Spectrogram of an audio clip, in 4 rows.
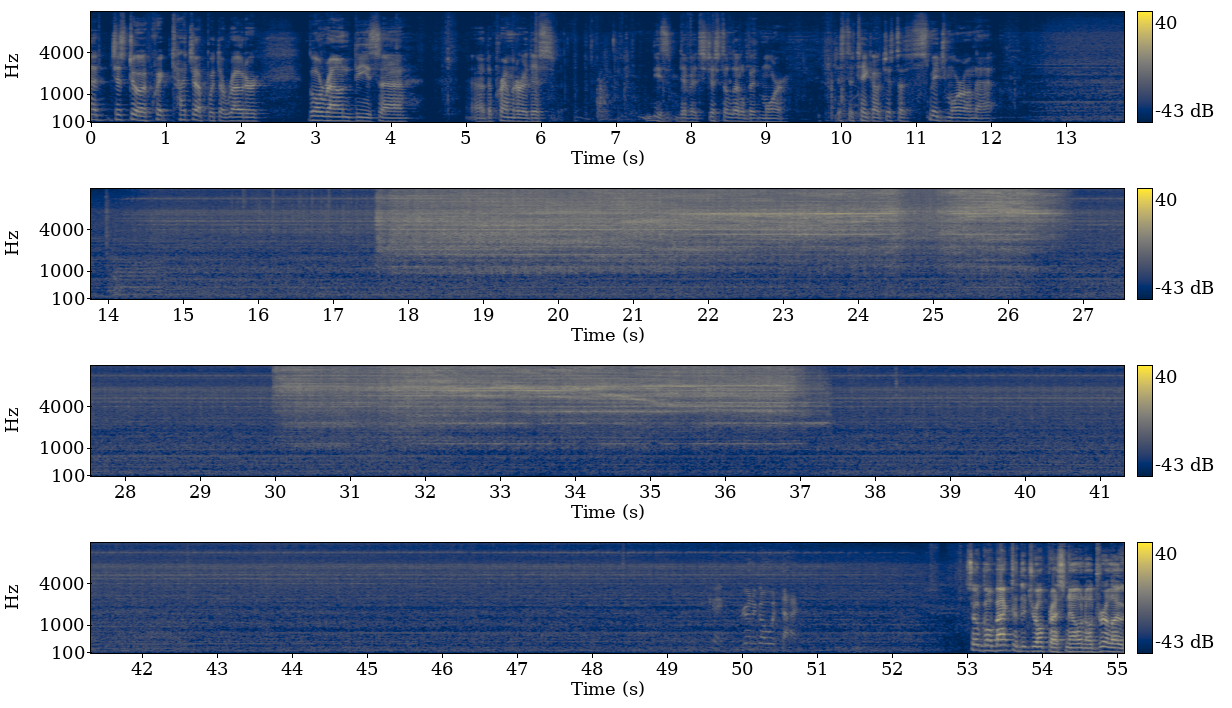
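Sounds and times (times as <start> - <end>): trim router whining: 12.4 - 55.0
router cutting wood: 12.6 - 55.0.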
